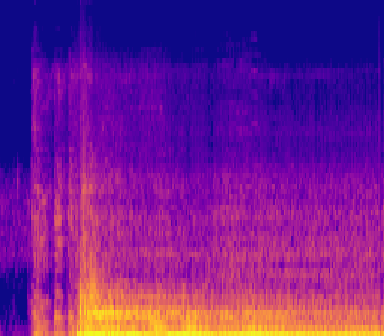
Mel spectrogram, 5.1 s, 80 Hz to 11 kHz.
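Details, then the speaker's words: Mazdaspeed 3, cylinder 3 misfire chase, after swapping coil packs between cylinders 3 and 2: brief crank, catches cleanly, steady even idle, no rough idle or stalling, sounds way better; normal start. "Doing good so far. Hear the startup? Sounds way better."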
